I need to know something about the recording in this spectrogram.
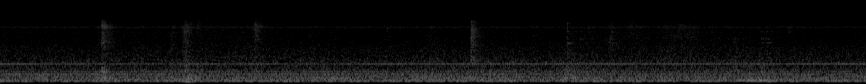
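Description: Small kitchen items clatter on a countertop.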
